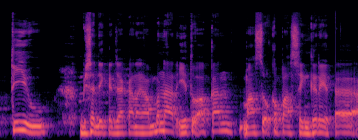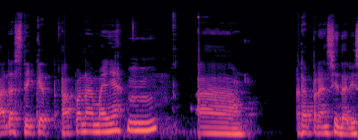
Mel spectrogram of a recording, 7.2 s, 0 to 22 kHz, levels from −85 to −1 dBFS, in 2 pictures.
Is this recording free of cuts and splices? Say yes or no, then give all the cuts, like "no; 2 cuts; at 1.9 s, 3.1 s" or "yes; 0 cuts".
no; 1 cut; at 3.3 s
